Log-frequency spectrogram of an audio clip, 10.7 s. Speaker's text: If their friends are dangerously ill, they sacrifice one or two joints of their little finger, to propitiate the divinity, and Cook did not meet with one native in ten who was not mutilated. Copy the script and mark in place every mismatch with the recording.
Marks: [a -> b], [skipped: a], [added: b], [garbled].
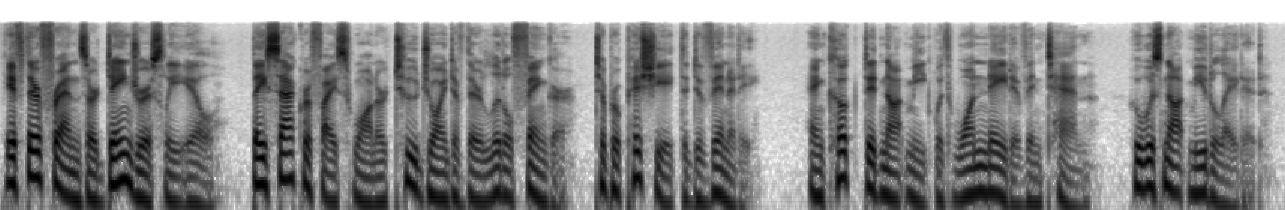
If their friends are dangerously ill, they sacrifice one or two [joints -> joint] of their little finger, to propitiate the divinity, and Cook did not meet with one native in ten who was not mutilated.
